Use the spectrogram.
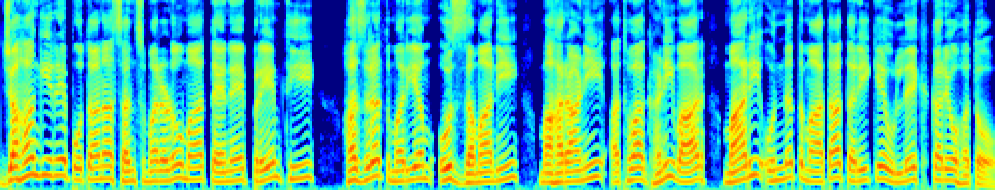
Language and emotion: Gujarati, neutral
